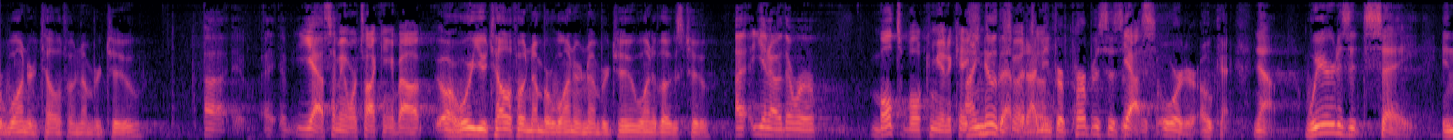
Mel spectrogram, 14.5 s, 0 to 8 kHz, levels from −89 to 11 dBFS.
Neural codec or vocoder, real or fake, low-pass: none; real; 7.2 kHz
